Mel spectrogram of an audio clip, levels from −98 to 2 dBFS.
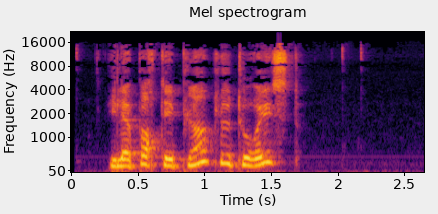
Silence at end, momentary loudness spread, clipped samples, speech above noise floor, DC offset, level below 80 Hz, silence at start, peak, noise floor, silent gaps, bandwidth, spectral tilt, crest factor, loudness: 1 s; 5 LU; under 0.1%; 33 dB; under 0.1%; -48 dBFS; 0.3 s; 0 dBFS; -46 dBFS; none; 16.5 kHz; -4 dB/octave; 16 dB; -13 LUFS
